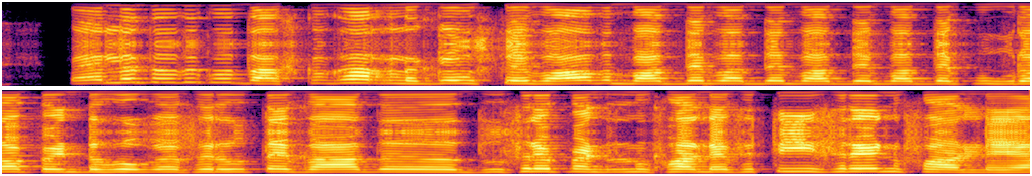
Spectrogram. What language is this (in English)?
Punjabi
